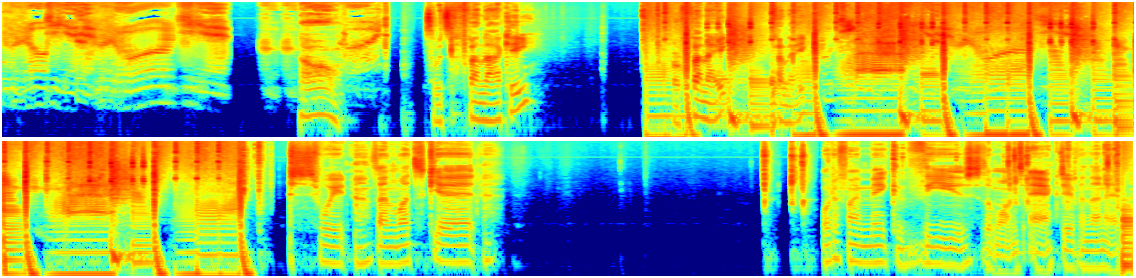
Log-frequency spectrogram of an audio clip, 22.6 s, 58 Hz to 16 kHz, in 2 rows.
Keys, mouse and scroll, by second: 1.0 click, 2.2 click, 3.4 click, 4.4 space, 5.4 click, 6.3 space, 12.8 ctrl+scroll up 2, 13.6 space, 16.6-18.5 drag, 19.1 alt+1, 20.2 click, 21.3 1, 22.1 click, 22.2 space.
